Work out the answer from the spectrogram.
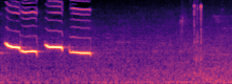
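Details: Black-throated laughingthrush giving forest-style song used to get newly caught birds singing: four loud, pure whistles in two pairs, each pair stepping down in pitch. Soft faint ticks follow in the quiet.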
